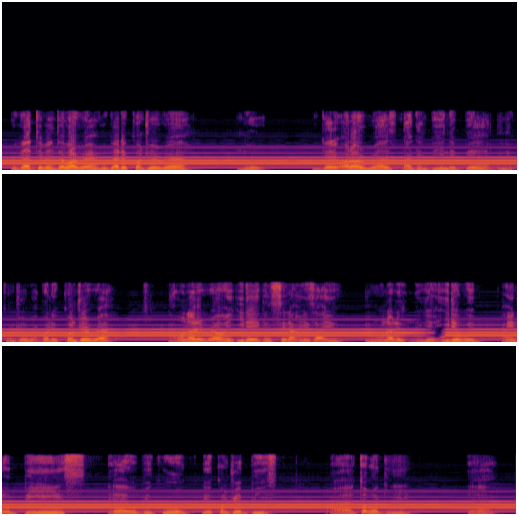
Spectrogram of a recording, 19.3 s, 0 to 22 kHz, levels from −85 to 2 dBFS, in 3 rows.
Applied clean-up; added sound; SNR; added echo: none; Wind instrument, woodwind instrument; 0 dB; none.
